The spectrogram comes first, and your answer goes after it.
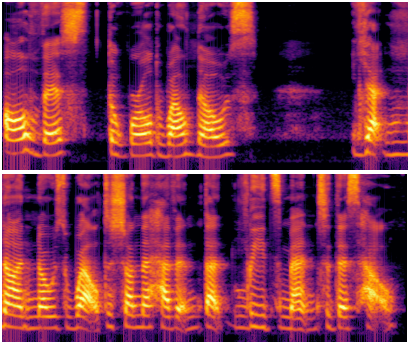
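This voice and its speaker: A woman performing a Shakespeare sonnet as an anguished, bitter monologue, with halting, weighted phrasing. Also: mid-range voice, steady tone, close to an everyday voice, rough recording. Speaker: student drama performer.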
